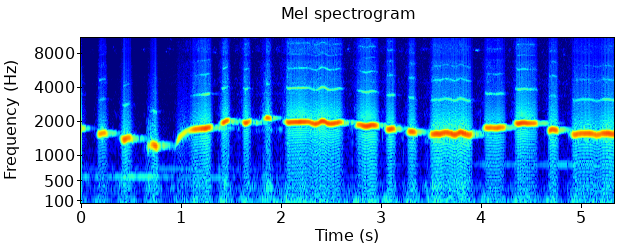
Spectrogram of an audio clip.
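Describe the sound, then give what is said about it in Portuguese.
A clear tune whistled by a person, a wandering melody of short and held notes with brief pauses between phrases, played alone with no talking. “Exatamente às 3:03, ouvimos o assobio.”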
